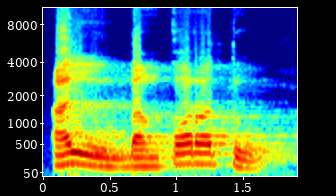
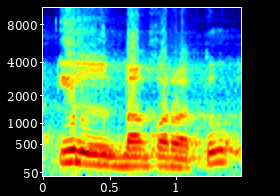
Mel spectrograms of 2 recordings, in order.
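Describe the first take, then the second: First: The word begins with an a vowel. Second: The word begins with an i vowel. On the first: The speaker calls it right. "yang benar adalah al-baqaratu" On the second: The speaker calls it wrong. "tidak boleh dibaca il-baqaratu"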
